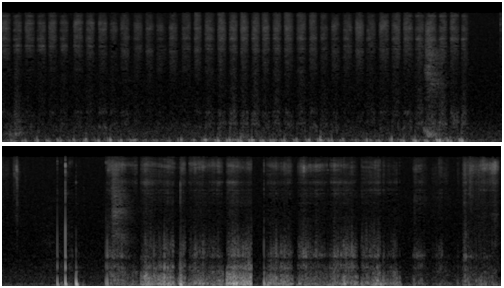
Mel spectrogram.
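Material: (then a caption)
Wood. Long decorated false nails tap and scratch a small, light-colored solid-wood frame made of square-section sticks, held up close to the recorder. For about the first seven seconds they make a steady run of quick, soft, dull taps. After a brief quiet, louder, rougher scratching and rubbing follows with a few sharper clicks.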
